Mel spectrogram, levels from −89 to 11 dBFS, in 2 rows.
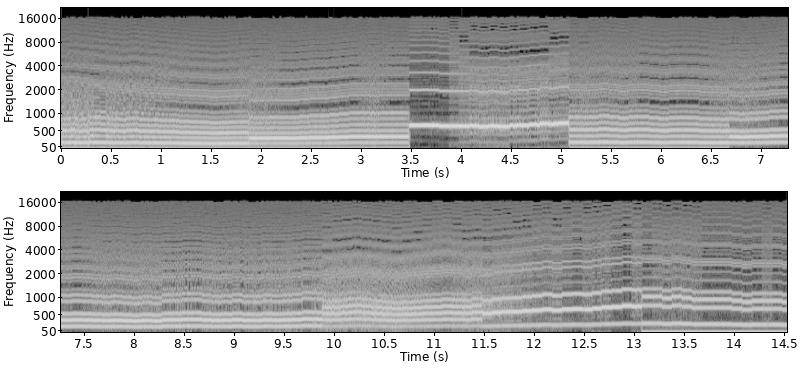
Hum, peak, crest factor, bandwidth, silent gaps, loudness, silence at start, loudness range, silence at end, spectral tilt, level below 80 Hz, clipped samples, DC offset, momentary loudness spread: none; 0 dBFS; 6 dB; 17 kHz; none; -5 LUFS; 0 s; 1 LU; 0 s; -4.5 dB/octave; -36 dBFS; under 0.1%; under 0.1%; 1 LU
